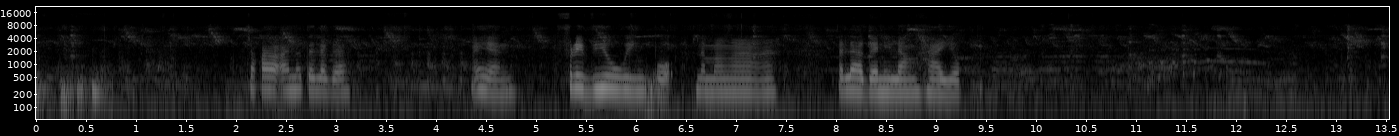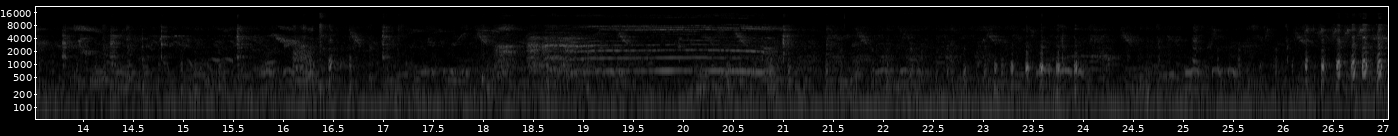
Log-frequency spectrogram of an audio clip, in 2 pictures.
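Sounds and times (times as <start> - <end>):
chickens clucking: 0.0 - 27.0
rooster crowing: 18.1 - 21.0.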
